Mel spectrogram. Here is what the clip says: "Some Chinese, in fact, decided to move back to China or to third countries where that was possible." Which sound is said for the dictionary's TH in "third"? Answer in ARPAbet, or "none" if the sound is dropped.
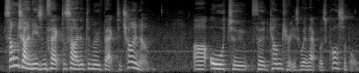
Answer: TH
